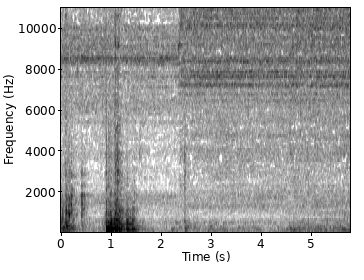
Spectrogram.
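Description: A couple of clatters in the first second and a half, then a kitchen faucet starts running with a steady hiss: water rinsing frozen shrimp in a strainer to wash the ice off.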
